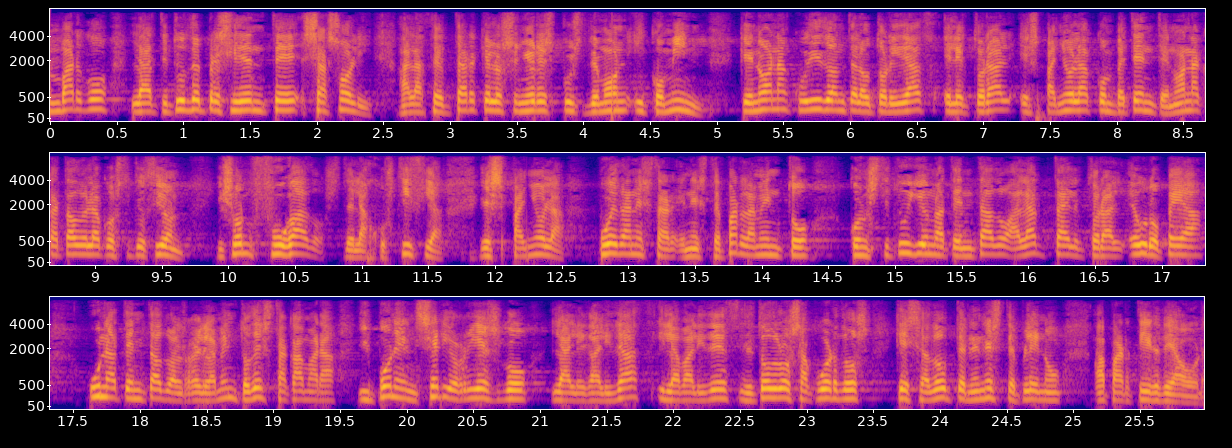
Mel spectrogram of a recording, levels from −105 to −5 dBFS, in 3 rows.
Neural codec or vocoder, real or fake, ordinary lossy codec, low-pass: none; real; MP3, 64 kbps; 7.2 kHz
